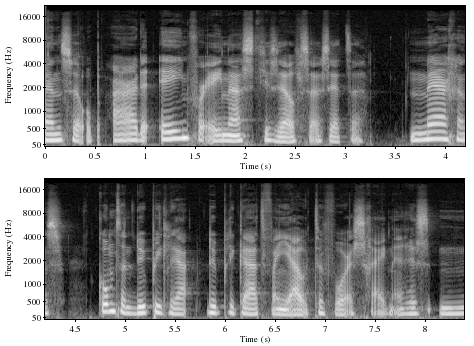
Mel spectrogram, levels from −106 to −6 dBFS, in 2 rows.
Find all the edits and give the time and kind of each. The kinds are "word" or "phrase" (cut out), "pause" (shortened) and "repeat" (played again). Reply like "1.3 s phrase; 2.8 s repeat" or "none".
none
